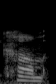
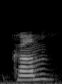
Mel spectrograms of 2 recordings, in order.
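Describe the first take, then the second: First: It is said without an r sound. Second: It is said with an r sound. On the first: The speaker calls it wrong. "I want to say cum, and it's not cum" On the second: The speaker calls it right. "It's cr- cr- crumb"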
